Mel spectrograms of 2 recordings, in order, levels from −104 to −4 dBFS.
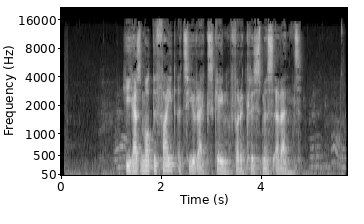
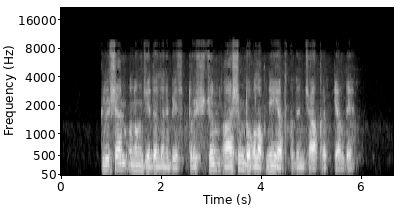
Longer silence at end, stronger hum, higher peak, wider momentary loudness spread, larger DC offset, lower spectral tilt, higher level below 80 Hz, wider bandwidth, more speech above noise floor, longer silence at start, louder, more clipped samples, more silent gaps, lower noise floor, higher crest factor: second, 0.05 s vs 0.8 s; neither; about the same, -2 dBFS vs -2 dBFS; about the same, 9 LU vs 10 LU; neither; second, -3 dB/octave vs -5.5 dB/octave; first, -50 dBFS vs -62 dBFS; first, 16 kHz vs 9.6 kHz; second, 33 dB vs 69 dB; first, 1.1 s vs 0.85 s; second, -23 LUFS vs -19 LUFS; neither; neither; second, -57 dBFS vs -88 dBFS; first, 24 dB vs 18 dB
